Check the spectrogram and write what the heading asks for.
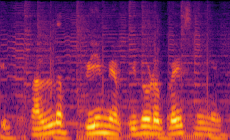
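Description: Men talking, with background music underneath.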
